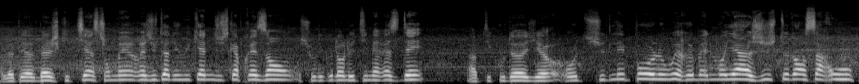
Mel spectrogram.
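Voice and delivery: urgent play-by-play, pressing forward; motorsport commentator. Acted. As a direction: call the last lap with urgency. Live French race commentary.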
